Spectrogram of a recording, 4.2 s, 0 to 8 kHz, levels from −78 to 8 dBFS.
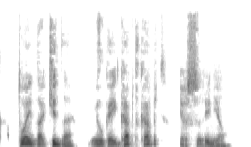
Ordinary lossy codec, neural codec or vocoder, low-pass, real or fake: MP3, 32 kbps; codec, 16 kHz, 1 kbps, X-Codec, HuBERT features, trained on LibriSpeech; 7.2 kHz; fake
